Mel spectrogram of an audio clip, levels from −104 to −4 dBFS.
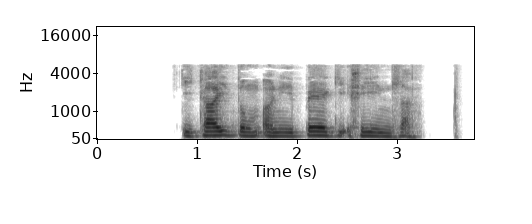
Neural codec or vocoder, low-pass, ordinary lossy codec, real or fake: none; 5.4 kHz; MP3, 48 kbps; real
